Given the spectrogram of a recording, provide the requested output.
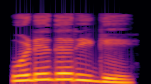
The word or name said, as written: ಒಡತಿರುಗು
